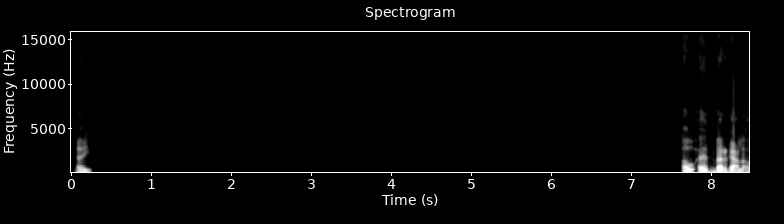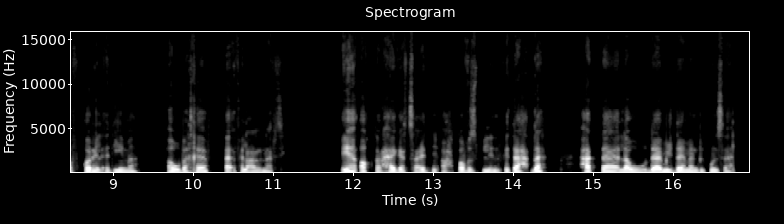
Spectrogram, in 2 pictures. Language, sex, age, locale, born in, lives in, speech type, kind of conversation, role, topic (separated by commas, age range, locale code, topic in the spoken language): Arabic, male, 35-39, ar-EG, Egypt, Egypt, read, expert-assistant, asker, إزاي أقدر أبني علاقات صداقات قوية في مدينة كبيرة زي القاهرة، خصوصًا مع سرعة الحياة وتغير الناس؟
